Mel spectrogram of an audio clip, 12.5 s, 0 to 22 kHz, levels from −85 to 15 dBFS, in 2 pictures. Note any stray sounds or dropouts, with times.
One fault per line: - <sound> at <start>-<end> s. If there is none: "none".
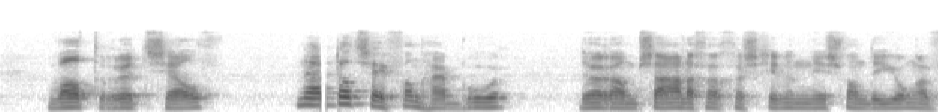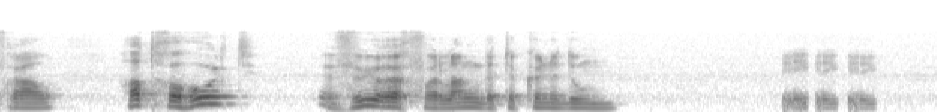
- dropout at 2.1-2.2 s
- laugh at 11.5-12.1 s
